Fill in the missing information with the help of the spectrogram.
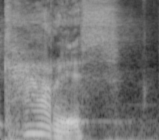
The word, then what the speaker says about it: charis: And that begins with a word which we would pronounce in English charis, C-H-A-R-S, which is simply the word for grace.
